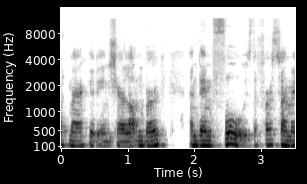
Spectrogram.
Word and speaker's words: pho: Oh, it's It's just pho. spelled Pho. You don't even say the pho. It's just like pho, All right, okay. like fu.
